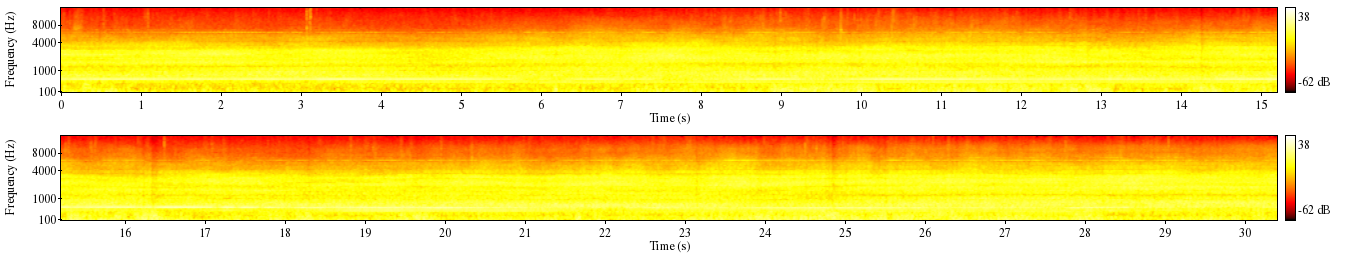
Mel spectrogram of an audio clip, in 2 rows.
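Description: Airbus A321-211's CFM56 turbofan engines running while the airliner taxis: a steady jet whine over a broad rushing noise and low rumble. The whine shifts slightly in pitch about halfway through and again near the end, and a second, lower whine joins it for a few seconds.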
